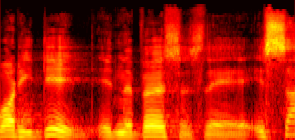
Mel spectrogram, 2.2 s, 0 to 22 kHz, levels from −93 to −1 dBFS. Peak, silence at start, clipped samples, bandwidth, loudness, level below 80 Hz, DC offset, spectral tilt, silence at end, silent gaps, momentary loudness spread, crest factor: -6 dBFS; 0 s; under 0.1%; 18.5 kHz; -26 LUFS; -64 dBFS; under 0.1%; -2.5 dB/octave; 0 s; none; 14 LU; 20 dB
